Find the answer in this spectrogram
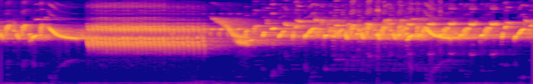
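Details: European goldfinch song with twittering notes, then a harsh buzzy rattle near one second, a sweeping downslurred call, and more bright rapid twitters to the end.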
